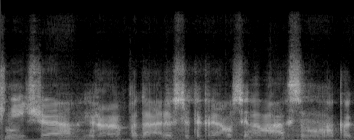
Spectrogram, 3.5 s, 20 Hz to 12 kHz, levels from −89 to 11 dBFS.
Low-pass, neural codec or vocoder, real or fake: 10.8 kHz; codec, 32 kHz, 1.9 kbps, SNAC; fake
